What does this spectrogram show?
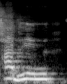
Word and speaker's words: স্বাধীন: এই বটাই মূল ব, কিন্তু এই বটা আমাদের বিভিন্ন ব ফলা হিসেবে ব্যবহার হয় এবং এটা উচ্চারণ হয় না। যেমন স্বাধীন, সাদ, এই শব্দগুলোতে দেখবেন শুরুতে ব ফলা আছে।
